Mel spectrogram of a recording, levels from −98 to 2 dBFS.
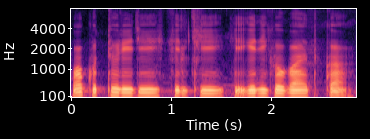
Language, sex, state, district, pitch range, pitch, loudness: Garo, male, Meghalaya, South Garo Hills, 100-110 Hz, 105 Hz, -15 LUFS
